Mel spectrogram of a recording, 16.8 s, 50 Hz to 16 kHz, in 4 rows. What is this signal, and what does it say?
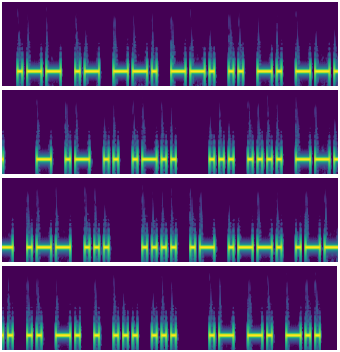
Morse code, heard as a keyed tone, about 21 wpm, 700 Hz. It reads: WAGGING TAIL SHOWS HAPPINESS AND
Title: Difficult Sentences with Hints - 20wpm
